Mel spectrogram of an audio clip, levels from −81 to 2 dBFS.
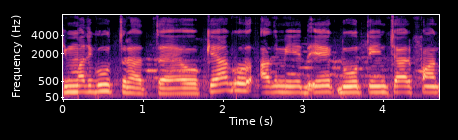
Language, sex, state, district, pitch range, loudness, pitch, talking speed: Maithili, male, Bihar, Samastipur, 165-175 Hz, -11 LUFS, 170 Hz, 165 wpm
